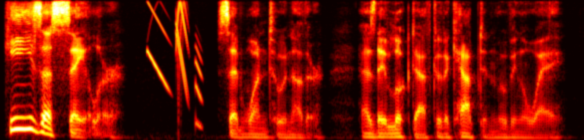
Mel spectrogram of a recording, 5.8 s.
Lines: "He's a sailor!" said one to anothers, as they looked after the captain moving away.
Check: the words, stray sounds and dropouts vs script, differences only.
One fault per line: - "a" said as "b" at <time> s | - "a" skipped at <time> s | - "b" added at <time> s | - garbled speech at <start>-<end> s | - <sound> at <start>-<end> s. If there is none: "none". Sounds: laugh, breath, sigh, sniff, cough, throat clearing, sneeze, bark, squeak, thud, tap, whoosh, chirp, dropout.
- chirp at 1.5-2.0 s
- "anothers" said as "another" at 2.8 s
